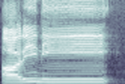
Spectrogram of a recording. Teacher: را کے نیچے زیر ہے، را کو باریک پڑھیں گے، نون یا زیر نی، یا ساکن سے پہلے زیر ہے یا مدہ۔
